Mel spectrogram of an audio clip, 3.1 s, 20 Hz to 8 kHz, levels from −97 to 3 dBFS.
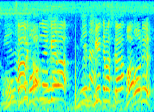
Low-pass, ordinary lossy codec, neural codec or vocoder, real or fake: none; none; none; real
